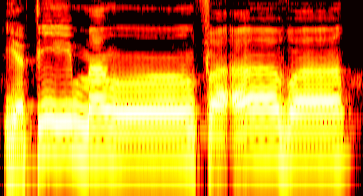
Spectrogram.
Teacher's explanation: یتیما فآوا، اس کو یتیمن فآوا نہیں بولیں گے، نون کو ظاہر نہیں کریں گے، جو میم دو زبر من میں جو نون آ رہا ہے اینڈ میں اس کو ظاہر نہیں کریں گے، اس کو ناک میں چھپائیں گے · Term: اخفا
